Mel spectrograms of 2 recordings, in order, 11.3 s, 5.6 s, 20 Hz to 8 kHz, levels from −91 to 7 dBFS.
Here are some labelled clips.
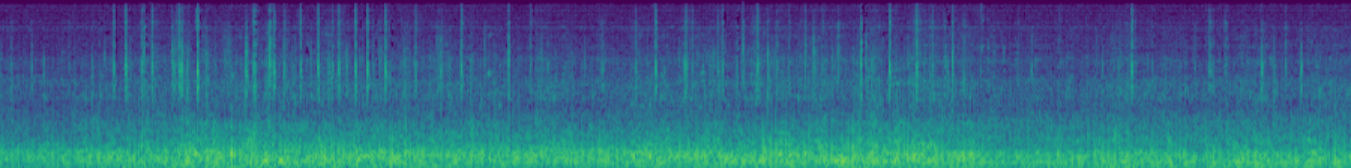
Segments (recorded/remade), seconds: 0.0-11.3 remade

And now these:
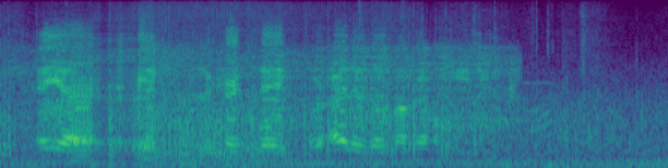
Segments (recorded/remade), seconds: 0.0-0.6 recorded; 0.6-1.3 remade; 1.3-5.6 recorded

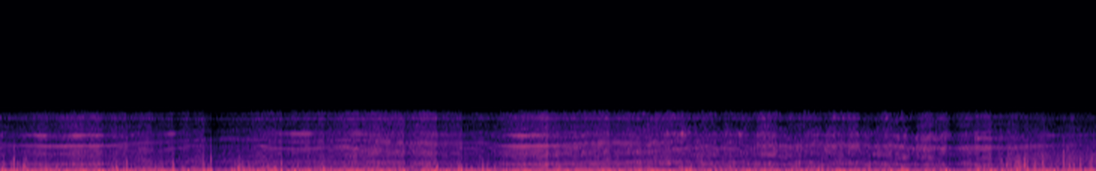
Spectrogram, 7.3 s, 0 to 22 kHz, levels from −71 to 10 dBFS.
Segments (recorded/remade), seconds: 0.0-4.2 recorded; 4.2-6.5 remade; 6.5-7.3 recorded

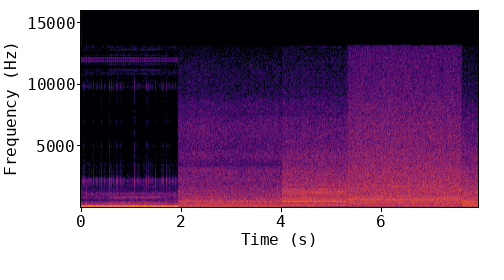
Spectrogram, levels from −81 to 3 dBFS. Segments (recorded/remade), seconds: 0.0-2.7 recorded; 2.7-3.3 remade; 3.3-4.4 recorded; 4.4-6.3 remade; 6.3-8.0 recorded

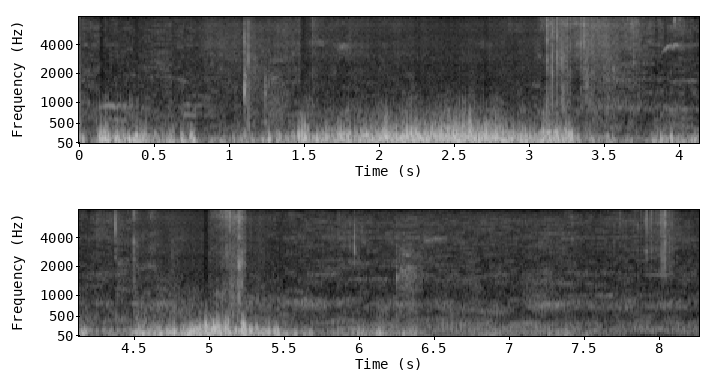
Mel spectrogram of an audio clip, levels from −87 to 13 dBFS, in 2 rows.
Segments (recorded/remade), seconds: 0.0-0.8 recorded; 0.8-3.6 remade; 3.6-4.5 recorded; 4.5-5.4 remade; 5.4-8.3 recorded

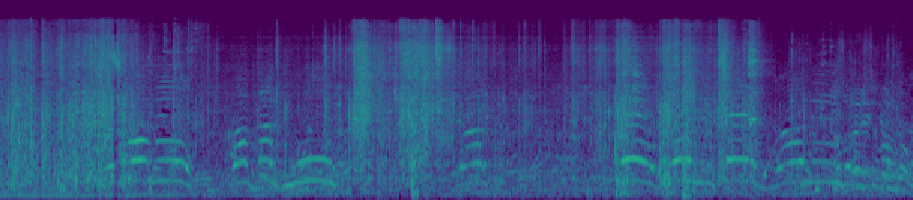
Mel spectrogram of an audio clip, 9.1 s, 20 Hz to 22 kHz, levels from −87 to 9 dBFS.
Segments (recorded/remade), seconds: 0.0-2.0 recorded; 2.0-7.2 remade; 7.2-9.1 recorded

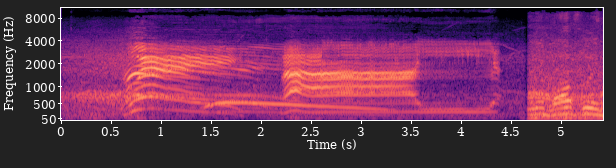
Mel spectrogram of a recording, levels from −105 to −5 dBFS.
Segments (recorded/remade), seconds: 0.0-5.4 recorded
